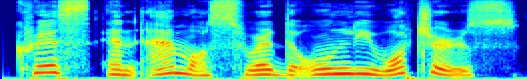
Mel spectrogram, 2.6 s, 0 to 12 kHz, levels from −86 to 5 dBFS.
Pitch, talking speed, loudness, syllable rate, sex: 215 Hz, 160 wpm, -14 LUFS, 4.6 syllables/s, female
